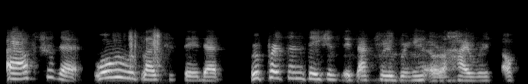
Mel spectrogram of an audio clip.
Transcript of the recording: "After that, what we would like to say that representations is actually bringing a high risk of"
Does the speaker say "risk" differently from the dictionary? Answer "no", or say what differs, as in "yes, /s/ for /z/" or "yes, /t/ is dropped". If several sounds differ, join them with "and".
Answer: yes, /k/ is dropped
